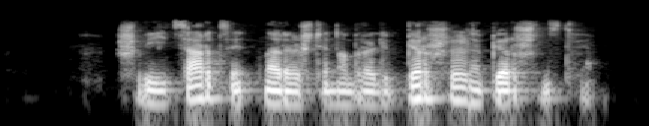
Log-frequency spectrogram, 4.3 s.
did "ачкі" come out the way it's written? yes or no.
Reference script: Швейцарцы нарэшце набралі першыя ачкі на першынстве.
no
